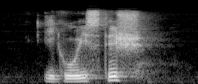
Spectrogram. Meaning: egoistic
- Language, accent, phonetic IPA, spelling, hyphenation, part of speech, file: German, Austria, [eɡoˈɪstɪʃ], egoistisch, ego‧is‧tisch, adjective, De-at-egoistisch.ogg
